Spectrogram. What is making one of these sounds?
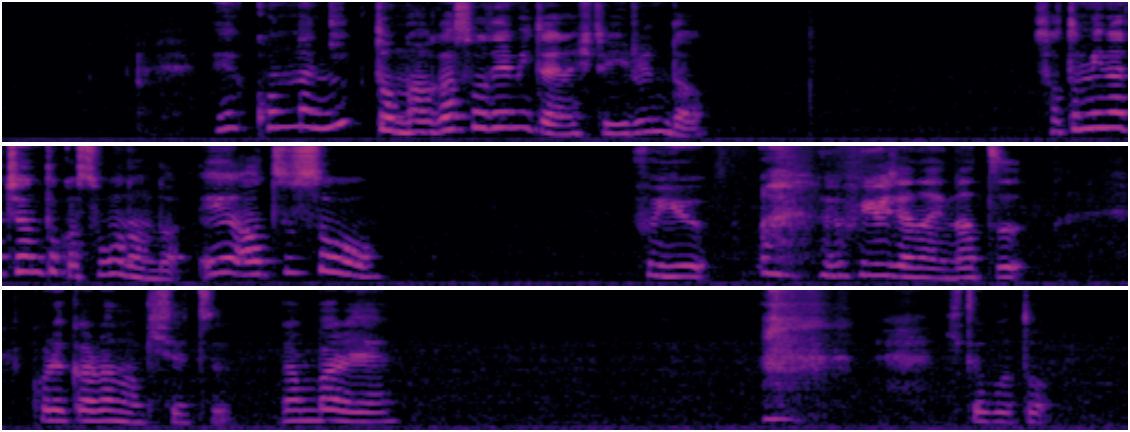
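A young woman speaks casually and close by, in short bursts with pauses.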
